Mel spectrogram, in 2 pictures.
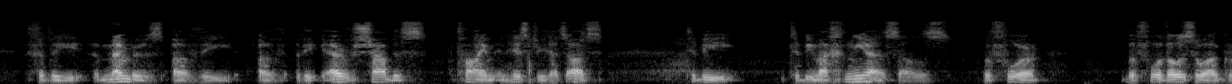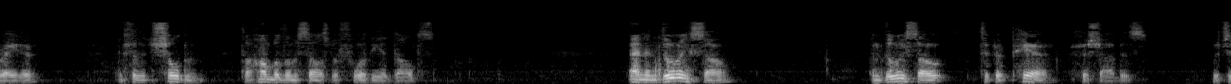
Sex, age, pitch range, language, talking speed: male, 60-79, 100-135 Hz, English, 115 wpm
